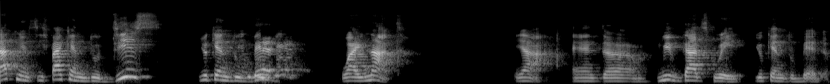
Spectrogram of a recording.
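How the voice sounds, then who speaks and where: Speaking with a non-native accent, a woman goes at a fairly slow pace with long, frequent pauses. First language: not English. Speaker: psychiatric nursing student. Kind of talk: testimony in panel discussion. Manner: halting.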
